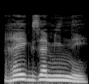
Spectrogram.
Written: réexaminer

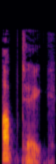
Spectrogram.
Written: uptake

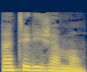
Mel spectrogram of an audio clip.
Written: intelligemment

